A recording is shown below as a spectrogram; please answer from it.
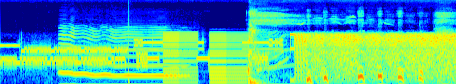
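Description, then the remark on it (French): A dial-up modem connecting over a telephone line: dial tones, a warbling carrier whistle, stepped tonal chirps, then a harsh hissing screech with rhythmic pulses, loud with no talking. “On entendait ça quand le modem se branchait à la ligne téléphonique, en fait.”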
